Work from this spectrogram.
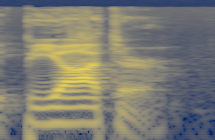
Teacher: Most of the time I say Pioter I'm adding schwa, a sneaky schwa there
